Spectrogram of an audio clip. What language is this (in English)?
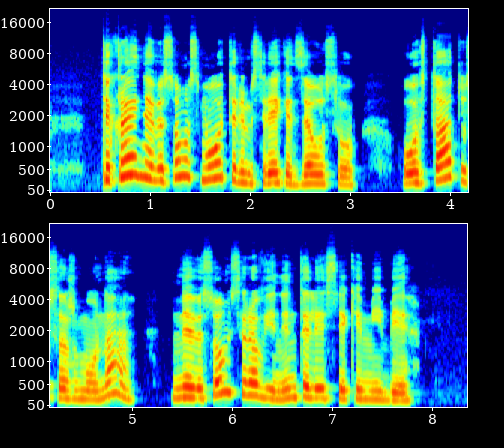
Lithuanian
